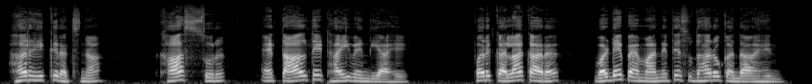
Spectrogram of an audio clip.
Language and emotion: Sindhi, neutral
